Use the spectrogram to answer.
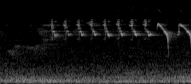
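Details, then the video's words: White-headed munia with canary-filled rolling song, played to train other birds. A quick string of thin, high repeated notes ends in two sharp falling whistles over a steady low hum. "suara burung emprit peking bondol kaji gacor isian kenari ngeroll panjang untuk masteran"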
